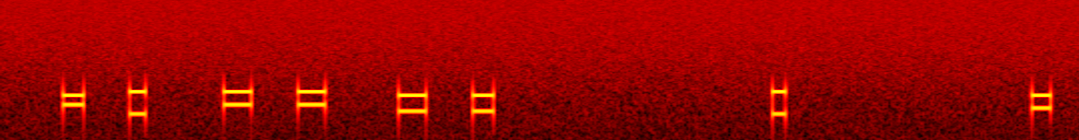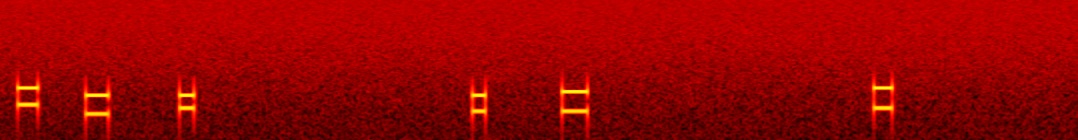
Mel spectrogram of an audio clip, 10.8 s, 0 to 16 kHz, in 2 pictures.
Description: DTMF, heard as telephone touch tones, dialled by hand, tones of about 100 ms. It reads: *20044 2 7#17 45 9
